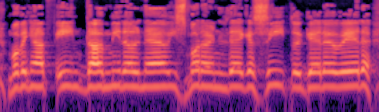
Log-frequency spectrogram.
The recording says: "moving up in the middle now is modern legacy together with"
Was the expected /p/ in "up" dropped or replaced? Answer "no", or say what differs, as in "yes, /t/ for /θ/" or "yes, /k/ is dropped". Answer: no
